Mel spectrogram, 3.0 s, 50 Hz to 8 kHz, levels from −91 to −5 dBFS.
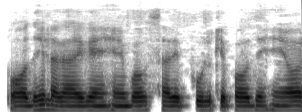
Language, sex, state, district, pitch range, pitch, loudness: Hindi, male, Bihar, Supaul, 110-115 Hz, 115 Hz, -14 LUFS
